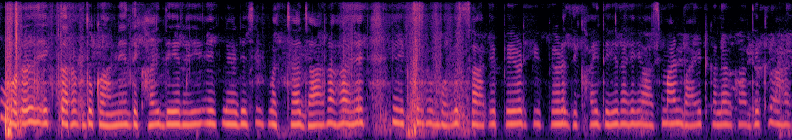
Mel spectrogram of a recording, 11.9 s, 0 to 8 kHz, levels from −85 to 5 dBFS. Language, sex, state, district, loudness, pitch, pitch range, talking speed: Hindi, female, Maharashtra, Dhule, -24 LUFS, 235 Hz, 230-245 Hz, 165 wpm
